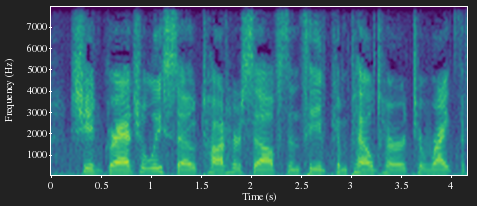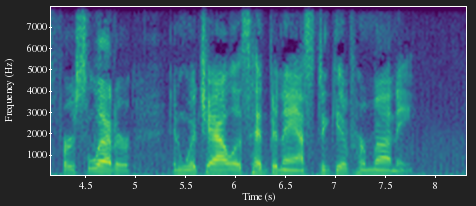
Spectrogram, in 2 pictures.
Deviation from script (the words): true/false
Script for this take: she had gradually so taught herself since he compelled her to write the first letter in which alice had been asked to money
true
